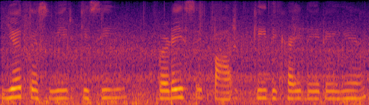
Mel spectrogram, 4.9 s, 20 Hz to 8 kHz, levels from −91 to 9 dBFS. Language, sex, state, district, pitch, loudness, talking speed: Hindi, female, Gujarat, Valsad, 215 Hz, -19 LUFS, 135 wpm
